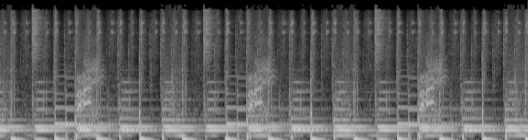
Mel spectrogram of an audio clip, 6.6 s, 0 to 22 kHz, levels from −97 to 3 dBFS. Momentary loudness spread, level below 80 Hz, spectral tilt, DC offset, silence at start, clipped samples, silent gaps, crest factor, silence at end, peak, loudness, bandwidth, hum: 4 LU; -32 dBFS; -5 dB/octave; under 0.1%; 0 s; under 0.1%; none; 14 dB; 0 s; -10 dBFS; -25 LUFS; 18 kHz; none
